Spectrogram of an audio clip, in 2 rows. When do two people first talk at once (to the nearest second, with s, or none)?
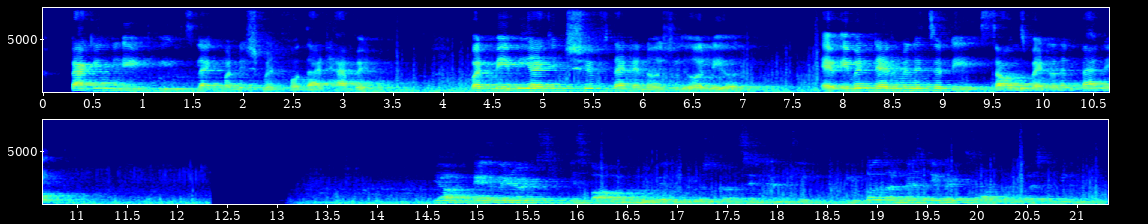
none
